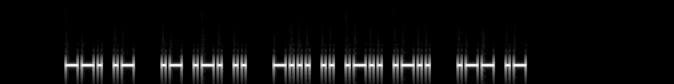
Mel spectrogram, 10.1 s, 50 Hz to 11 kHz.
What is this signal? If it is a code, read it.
Morse code, heard as a keyed tone, about 20 wpm, 700 Hz. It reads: GA ARI BILL WA
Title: K1USN SST QSO Practice - 20wpm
